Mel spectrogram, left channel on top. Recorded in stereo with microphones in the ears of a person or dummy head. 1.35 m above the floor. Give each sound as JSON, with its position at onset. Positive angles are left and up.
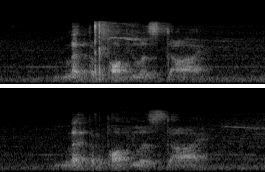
{"t": 0.5, "sound": "a man speaking", "side_deg": 25, "distance_m": 9.0}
